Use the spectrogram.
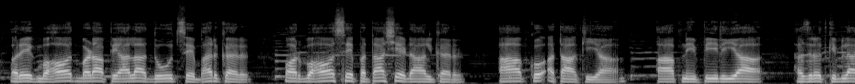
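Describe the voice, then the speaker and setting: With music in the background, a man talks at a fairly high pitch with fairly even intonation. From Pakistan. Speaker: voice-over artist. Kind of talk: scripted narration. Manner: formal.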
